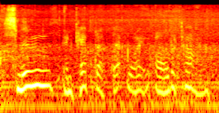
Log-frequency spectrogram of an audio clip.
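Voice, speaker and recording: Over noticeable background noise, a woman with a high pitch speaks at a very slow pace, her pitch varying an ordinary amount. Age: 80s+. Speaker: trailer park resident. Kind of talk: news interview.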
